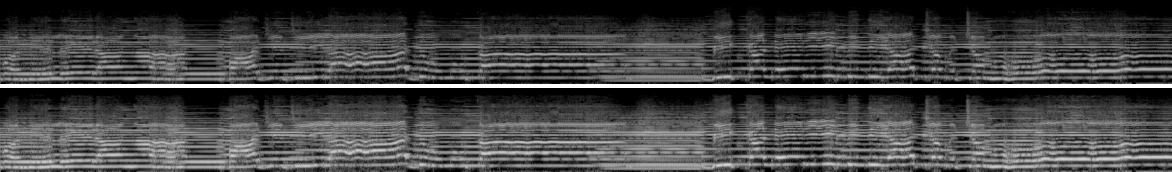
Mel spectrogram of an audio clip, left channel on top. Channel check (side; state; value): left; quieter; 9.0 dB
